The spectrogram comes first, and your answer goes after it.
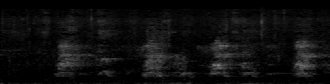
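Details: German Shepherd puppy named Suegro, described as very sociable and cheerful, giving short harmonic yelps: about five separate bursts spaced roughly half a second apart, over a quiet low background hum.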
